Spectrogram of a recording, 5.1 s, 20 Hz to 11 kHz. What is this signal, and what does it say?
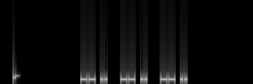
Morse code, heard as a keyed tone, about 30 wpm, 700 Hz. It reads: MI MI MI
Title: US States Repeated 3x 30wpm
